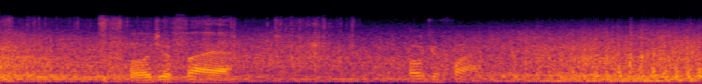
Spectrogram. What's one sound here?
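A man speaks over a radio handset.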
